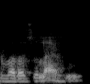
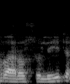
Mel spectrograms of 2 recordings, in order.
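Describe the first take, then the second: First: The word ends with an a vowel, then hu. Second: The word ends with an i vowel, then hi. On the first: God and the messenger both disown the idolaters. The speaker calls it right. "dinasabkan rasulnya itu" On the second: God disowns both the idolaters and the messenger. The speaker calls it wrong. "Kalau Anda baca wa rasulihi, berarti musyrik dan rasul sama-sama dilepas oleh Allah"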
